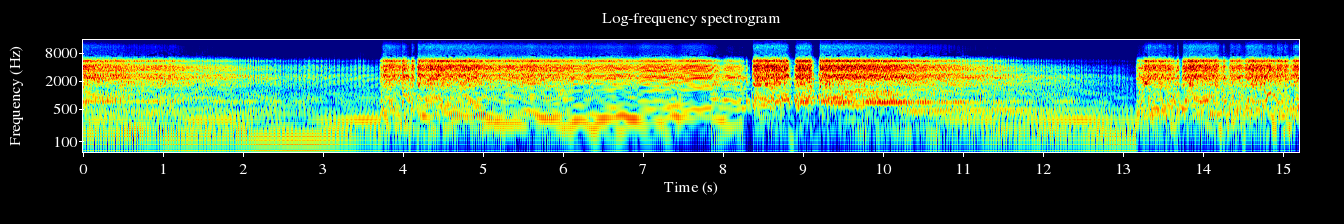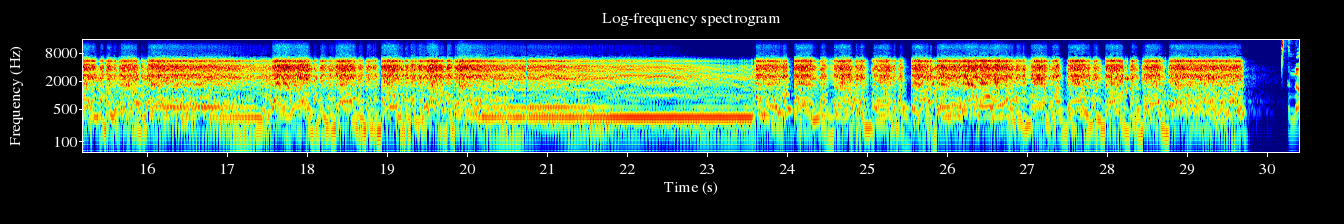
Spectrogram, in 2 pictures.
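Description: Overdriven electric guitar played through an amp, with a Boss EQ-200 equalizer in front of the amp. The EQ cuts some low end before the amp so the amp responds quicker, a Tube Screamer-style trick. Held chords and riffs come in several phrases, and the playing stops just before the end.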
